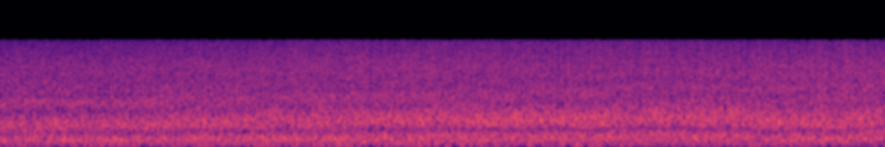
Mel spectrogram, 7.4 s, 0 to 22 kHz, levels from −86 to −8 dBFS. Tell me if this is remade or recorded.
recorded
